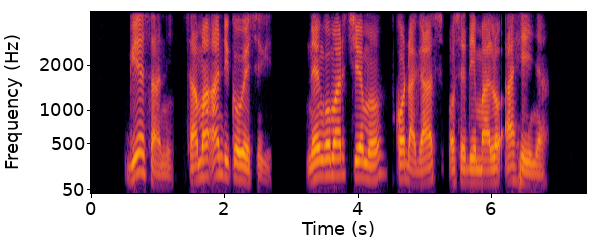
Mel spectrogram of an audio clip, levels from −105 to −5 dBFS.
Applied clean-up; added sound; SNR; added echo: none; none; none; none.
